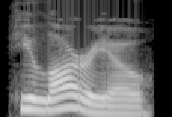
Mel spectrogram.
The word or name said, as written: hilario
